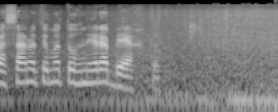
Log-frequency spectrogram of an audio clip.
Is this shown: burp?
no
